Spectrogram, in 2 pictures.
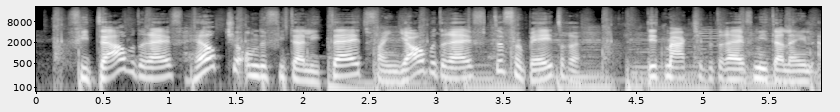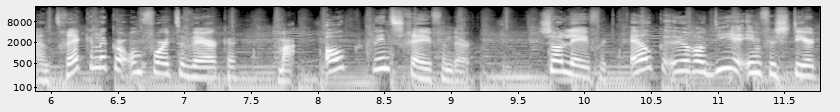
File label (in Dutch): Radiocommercial; Vitaal Bedrijf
